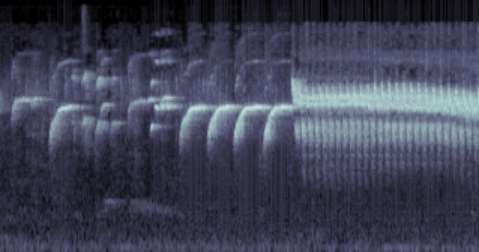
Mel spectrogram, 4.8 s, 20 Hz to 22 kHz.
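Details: Garden canary singing, September 2020: varied short whistles, a series of repeated arching notes, then a long steady high rattling trill to the end.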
